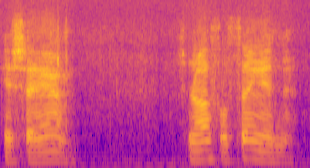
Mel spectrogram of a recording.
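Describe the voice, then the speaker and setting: A bright, forceful, quick-talking neighbor, acted by a man in a 1950s crime drama, on the low side in pitch. He is a gossipy, opinionated witness, earnest and emphatic, over a faintly noisy old soundtrack. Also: fairly even intonation, close to an everyday voice. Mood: eager, opinionated. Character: talkative, opinionated male neighbor, eager witness.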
